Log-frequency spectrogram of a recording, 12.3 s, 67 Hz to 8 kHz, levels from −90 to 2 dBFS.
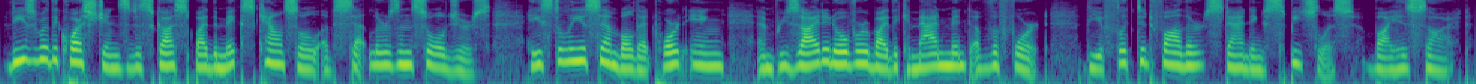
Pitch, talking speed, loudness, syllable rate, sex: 185 Hz, 165 wpm, -19 LUFS, 5.3 syllables/s, female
